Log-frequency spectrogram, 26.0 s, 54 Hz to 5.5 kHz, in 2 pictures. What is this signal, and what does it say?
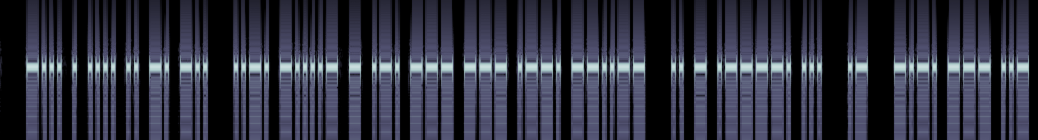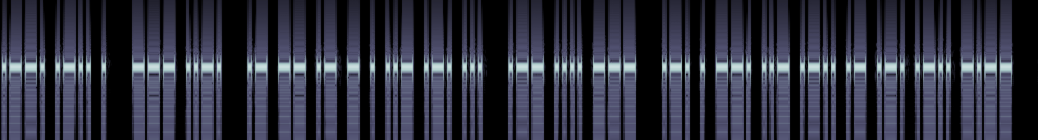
Morse code, heard as a keyed tone, about 25 wpm, 600 Hz. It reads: BEHIND F-TROOP, IT'S A COUPLE OF AMATEURS WHO REGULARLY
